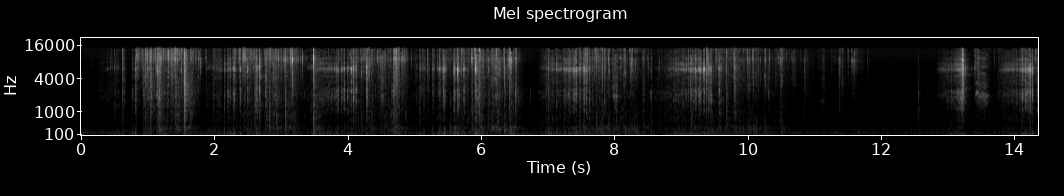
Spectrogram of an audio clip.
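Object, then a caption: Bar of soap scraped with a metal blade. A solid oval yellow bar of soap, held in one hand with dark-painted nails, is scraped and shaved with the edge of a metal utility-knife blade, peeling off crumbly shavings. The sound is a dense, bright, crackly scraping and crinkling with quick sharp scratches, coming in waves with brief pauses between strokes.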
